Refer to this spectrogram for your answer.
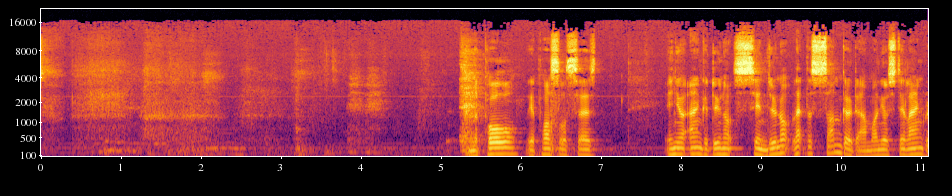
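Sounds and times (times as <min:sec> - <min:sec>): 
voice imitating deep heavy mechanical breathing: 0:00.0 - 0:03.1
speech: 0:05.4 - 0:07.1, 0:07.8 - 0:11.0.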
